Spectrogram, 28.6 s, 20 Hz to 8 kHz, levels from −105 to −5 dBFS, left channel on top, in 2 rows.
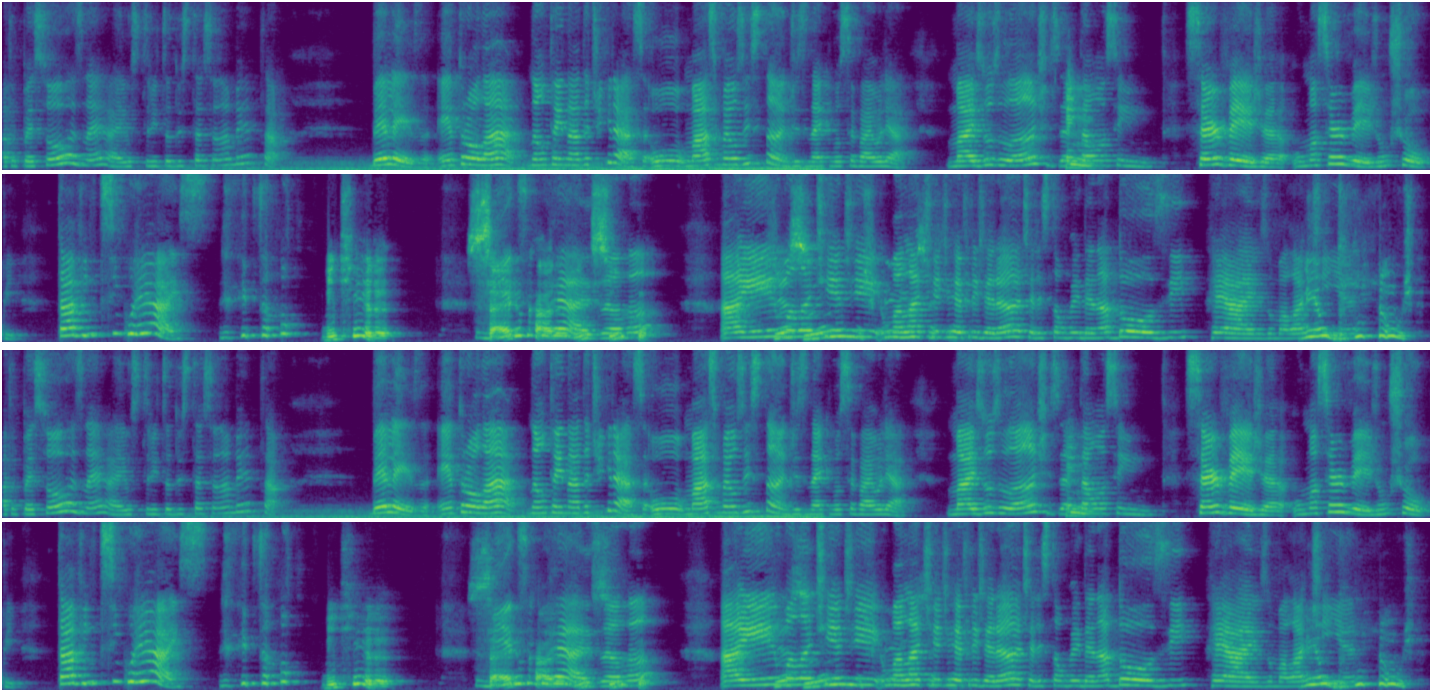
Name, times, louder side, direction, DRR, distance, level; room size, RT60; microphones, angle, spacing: voice 1, 0.0-2.8 3.7-9.0 9.5-11.5 11.9-14.4 14.8-17.2 19.0-20.8 21.2-27.8, equal, 10° right, 6 dB, 1.3 m, -31 dB
sound 1, 1.2-1.3 1.6-8.2, equal, 10° left, 1.1 m, -42 dB
voice 2, 17.5-18.2 18.9-20.7 21.9-23.9 27.2-28.4, left 3 dB, 75° left, 14 dB, 1.0 m, -30 dB
19.5 x 8.7 x 4.4 m, 0.42 s
head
